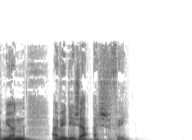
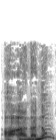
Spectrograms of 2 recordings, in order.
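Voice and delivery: higher, louder stammered dismay; horrified exclamation; 6 semitones higher, 6 dB louder than usual. A narrator's reading. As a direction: exclaim in dismay, stumbling on the first words. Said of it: "s'exclama Ron".

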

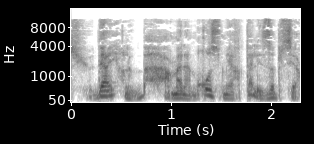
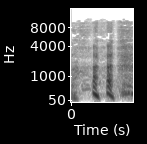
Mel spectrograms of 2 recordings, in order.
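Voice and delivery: short, high, loud cackle; scornful stage laugh; mocking laugh; 10 semitones higher, 7 dB louder than usual. Rita laughs at Hermione's hair, mocking.

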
